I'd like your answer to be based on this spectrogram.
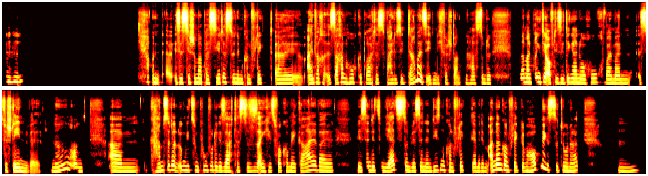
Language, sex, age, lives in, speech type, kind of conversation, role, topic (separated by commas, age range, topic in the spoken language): German, female, 50-54, Germany, conversation, podcast, host, Wie gehst du vor, um eine Beziehung nach einem Konflikt wieder zu kitten?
